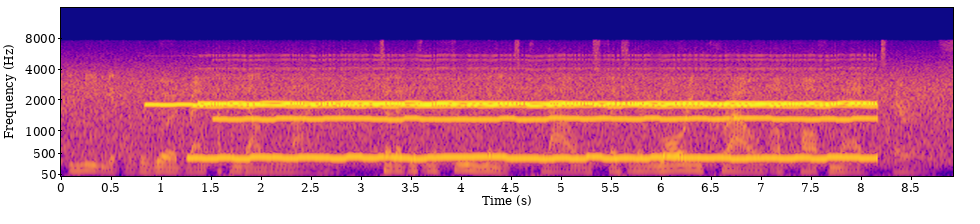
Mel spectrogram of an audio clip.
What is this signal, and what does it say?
FT8 (several signals at once), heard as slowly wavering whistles, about 6.25 baud, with radio static and speech in English.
